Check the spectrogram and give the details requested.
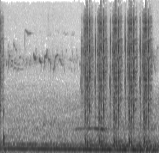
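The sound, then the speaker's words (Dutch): A rapid burst of five or six sharp camera shutter clicks in quick succession, crisp, over a quiet outdoor background with faint birdsong chirping, while taking nature photographs in a field. “We nemen onze camera.”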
